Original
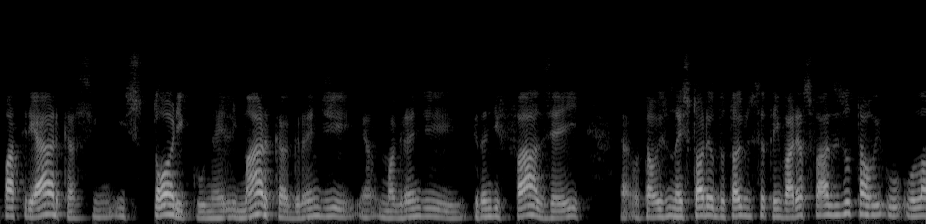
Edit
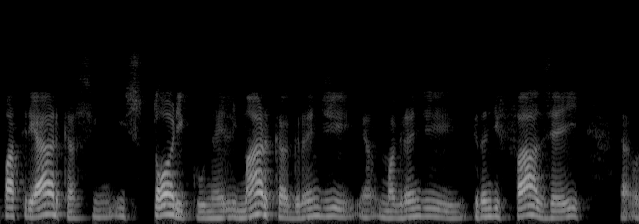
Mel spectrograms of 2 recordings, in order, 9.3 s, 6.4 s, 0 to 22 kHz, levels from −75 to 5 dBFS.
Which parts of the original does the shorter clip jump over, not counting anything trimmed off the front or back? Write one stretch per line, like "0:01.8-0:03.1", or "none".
none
